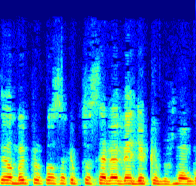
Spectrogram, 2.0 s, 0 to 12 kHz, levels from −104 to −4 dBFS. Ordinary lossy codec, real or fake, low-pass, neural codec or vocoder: AAC, 32 kbps; real; 10.8 kHz; none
